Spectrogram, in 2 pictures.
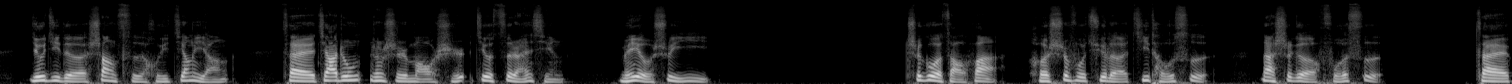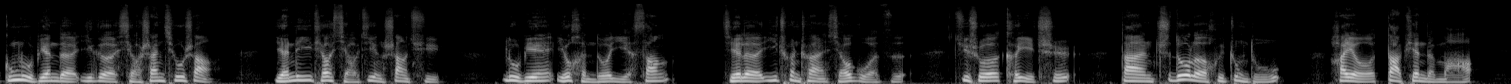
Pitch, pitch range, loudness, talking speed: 150 Hz, 125-175 Hz, -21 LUFS, 185 characters per minute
